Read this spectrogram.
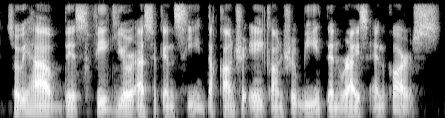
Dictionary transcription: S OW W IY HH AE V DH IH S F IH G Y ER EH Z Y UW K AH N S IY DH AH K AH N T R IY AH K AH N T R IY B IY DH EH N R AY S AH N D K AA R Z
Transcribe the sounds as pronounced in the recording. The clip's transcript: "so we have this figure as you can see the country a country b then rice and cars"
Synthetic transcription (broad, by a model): S OW W IY HH AE V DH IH S F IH G Y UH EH S Y UW K AH N S IY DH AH K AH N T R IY AH K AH N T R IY B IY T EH N R AY S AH N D K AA R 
